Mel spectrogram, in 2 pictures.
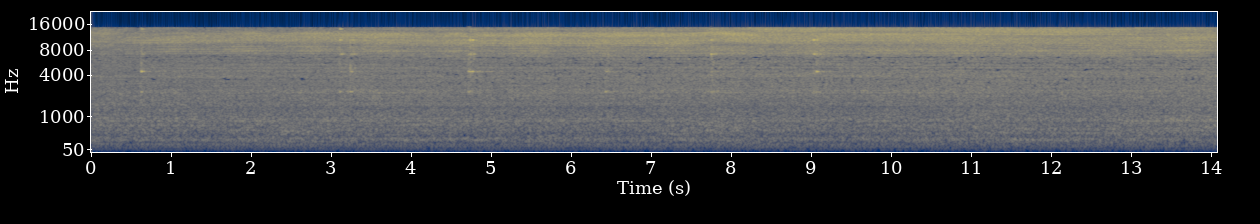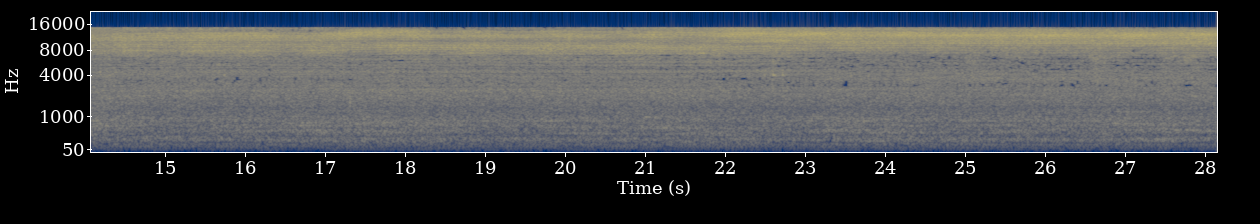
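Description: TIG welding arc burning steadily on 316 stainless steel pipe: a continuous, even hiss with no breaks.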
